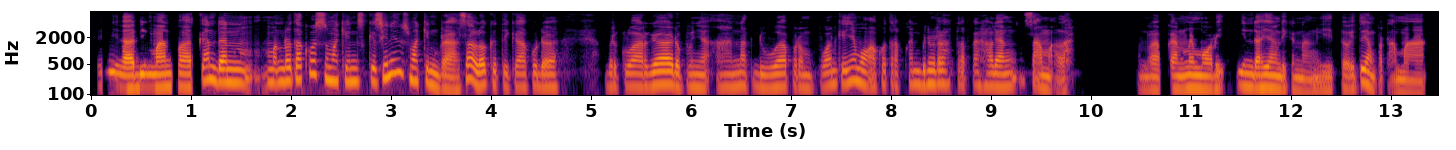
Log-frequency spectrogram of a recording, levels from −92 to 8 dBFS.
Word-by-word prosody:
Iya 140 -4 +5
dimanfaatkan 150 +6 +3
dan 195 -1 +7
m 245 - -5 0.2
menurut 200 +3 +2
aku 220 +7 +1
semakin 210 -7 +1
s - - -12
ke 200 - 0
sini 285 - +3
semakin 205 - -1
berasa 125 0 +2
loh, 165 0 +4
ketika 150 -3 -5
aku 155 - -5
udah, 145 -1 -1 0.4
berkeluarga 155 +2 +3
udah 155 - +1
punya 145 -1 -3
anak 150 +2 -6
2 150 0 -1
perempuan 150 +1 -6
kayaknya 175 +4 -2
mau 175 -3 +1
aku 170 - -7
terapkan 170 +2 -7
beneran 175 0 -1
terapkan 165 -1 -9
hal 155 - -3
yang 150 +1 -1
sama 135 -8 -2
lah. - - -5 0.7
Menerapkan 125 +1 -3
memori 135 -1 +1 0.2
indah 150 -3 +2
yang 140 -2 +3
dikenang 120 - -5
gitu. 65 0 -7
Itu - - -4
yang - - -1
pertama. 105 -2 -5
150 Hz, 185 wpm, -24 LUFS, 140-175 Hz, 0.7 s, dan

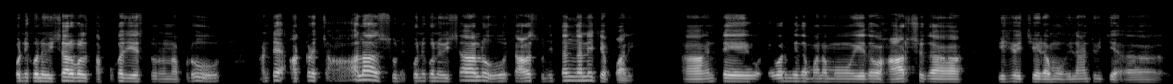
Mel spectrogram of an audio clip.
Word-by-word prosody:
కొన్ని 160 +1 -1
కొన్ని 160 -2 +5
విషయాలు 170 +1 +6
వాళ్ళు 155 - +3
తప్పుగా 165 - -2
చేస్తురన్నప్పుడు 135 +1 -4 0.6
అంటే, - - +1 0.2
అక్కడ - - -4 0.2
చాలా 360 - +3 0.2
సుని 150 -2 -13
కొన్ని 160 +1 -6
కొన్ని 155 -2 -2
విషయాలు 185 +3 +4 0.3
చాలా 145 +3 +5
సున్నితంగానే 180 +5 -1
చెప్పాలి. - - -3 0.5
ఆహ్, 125 0 +4
అంటే, 145 +1 +1 0.2
వొ - - -5
ఎవరి 150 +1 0
మీద 145 0 -2
మనము 135 -1 -5 0.2
ఏదో 135 +1 -1 0.2
హార్ష్‌గా 135 -1 +3 0.6
బిహేవ్ 135 0 -3
చేయడము, 130 -1 0
ఇలాంటివి 135 +1 -9
చె - - -2 0.2
ఆహ్, 115 0 -10
145 Hz, 150 wpm, -24 LUFS, 135-165 Hz, 0.6 s, విషయాలు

